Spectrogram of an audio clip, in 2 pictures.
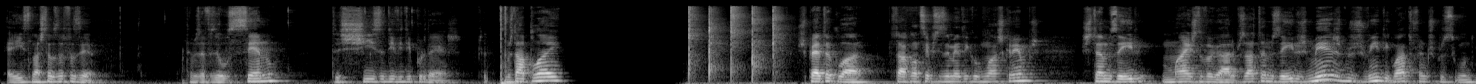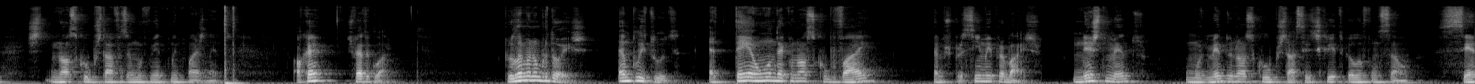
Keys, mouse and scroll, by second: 4.8 scroll down 4, 4.9 space, 17.0 space.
